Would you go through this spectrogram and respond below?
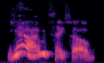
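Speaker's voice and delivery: understanding teacher. Retold or imitated. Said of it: "And she was like".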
